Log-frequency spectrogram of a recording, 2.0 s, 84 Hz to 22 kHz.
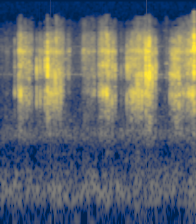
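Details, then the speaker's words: Arrma Outcast 4S V2 differential hand-turned in its case: gritty gear crunch about twice a second, harsher at one spot in the rotation, a tight spot. Owner suspects gear thickness variation and case force; debris seen, apparently getting past the bearing. "Hear the difference in tone? It's fine there. It's just right there. It's because of the gear. The gear's got a slightly different, probably thickness to it."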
